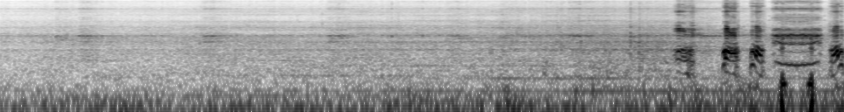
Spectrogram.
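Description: Motorboat engine and rushing water heard from across a lake, steady and low, growing slightly as the boat tows a barefoot water skier closer. About seven seconds in, a rapid series of loud, short sounds with swooping pitch starts.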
